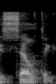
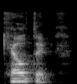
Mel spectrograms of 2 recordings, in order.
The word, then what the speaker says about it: Celtic: The Irish Celtic harp, don't say Celtic like the American basketball team. Americans always say Celtic. This is incorrect. It should be a hard C. Celtic.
